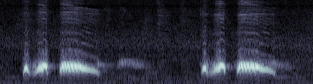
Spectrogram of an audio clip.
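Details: Cooing spotted dove, played to provoke rival wild males: two three-part phrases, a quick pair of hollow notes then a long, mellow, downward-sliding coo, separated by a pause.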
